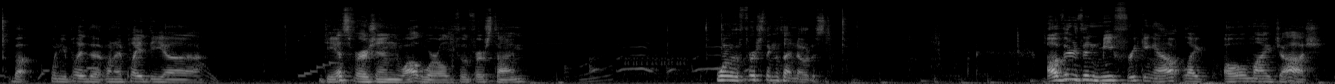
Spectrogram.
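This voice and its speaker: A man's voice: mid-range voice, expressive, unhurried, long pauses, a little hiss or hum. A young man giving rambling, chatty let's-play commentary while he plays, chuckling often. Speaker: gameplay commentator.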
